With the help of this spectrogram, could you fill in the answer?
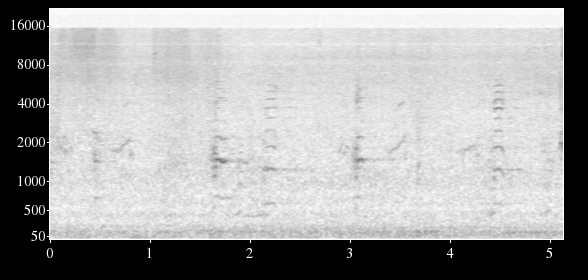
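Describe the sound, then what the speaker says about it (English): Geese resembling small Canada geese with more white in their faces honking at a fishing spot, several short honks spaced irregularly at middle distance over a steady low outdoor rumble, no talking. "They basically look like small Canada geese with more white in their faces."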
